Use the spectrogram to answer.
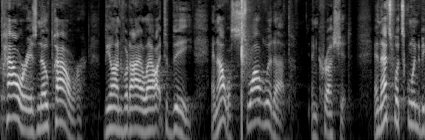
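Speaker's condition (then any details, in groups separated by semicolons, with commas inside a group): No condition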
